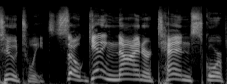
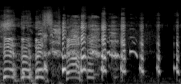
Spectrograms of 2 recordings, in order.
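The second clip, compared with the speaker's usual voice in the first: shrill laugh much higher and louder; high squealing laugh; 5 dB louder than usual. Real, not acted. Laugh after Kenny Blunt.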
